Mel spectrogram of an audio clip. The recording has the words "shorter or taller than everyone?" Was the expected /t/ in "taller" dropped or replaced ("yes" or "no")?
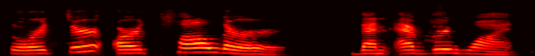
no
